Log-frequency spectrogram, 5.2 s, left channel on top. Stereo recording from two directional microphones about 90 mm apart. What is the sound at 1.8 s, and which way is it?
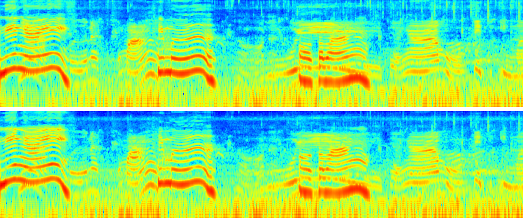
Speech, 10° left (ahead or behind).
